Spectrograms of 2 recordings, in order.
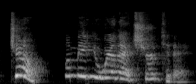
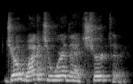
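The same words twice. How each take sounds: First: Softer question. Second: Accusing question. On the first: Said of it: "That's a softer question". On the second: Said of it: "why questions sound accusatory". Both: Shown as a demonstration.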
